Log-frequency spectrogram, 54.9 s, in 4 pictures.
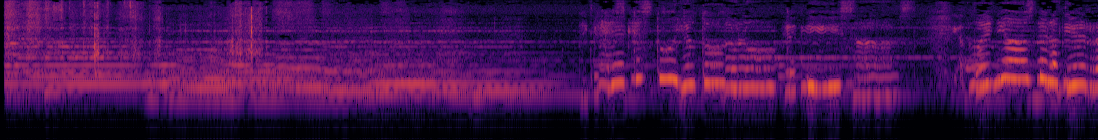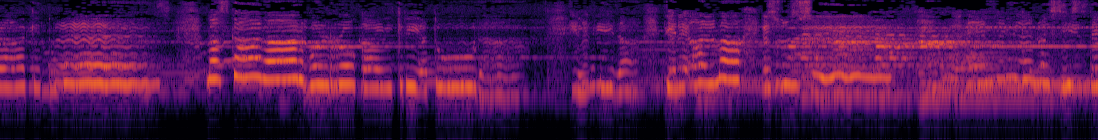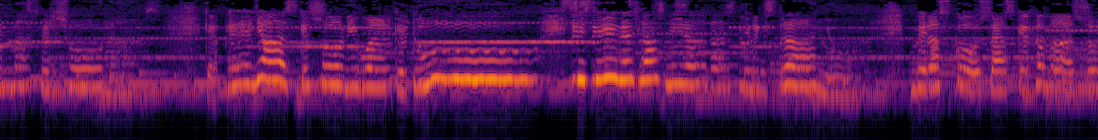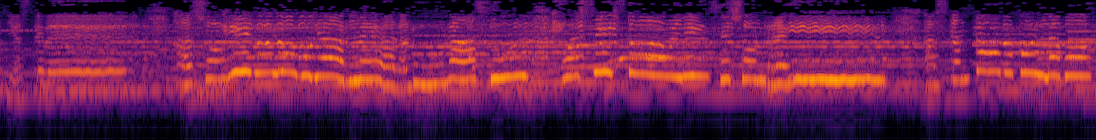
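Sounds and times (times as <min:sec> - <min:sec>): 
person singing: 0:07.3 - 0:20.3, 0:20.9 - 0:54.8.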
